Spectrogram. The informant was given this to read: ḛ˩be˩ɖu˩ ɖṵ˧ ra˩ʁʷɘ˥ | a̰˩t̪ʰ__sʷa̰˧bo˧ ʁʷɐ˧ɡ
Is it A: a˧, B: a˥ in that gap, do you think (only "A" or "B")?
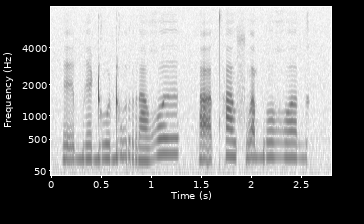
A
